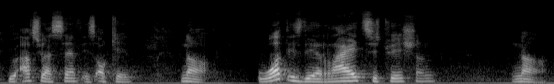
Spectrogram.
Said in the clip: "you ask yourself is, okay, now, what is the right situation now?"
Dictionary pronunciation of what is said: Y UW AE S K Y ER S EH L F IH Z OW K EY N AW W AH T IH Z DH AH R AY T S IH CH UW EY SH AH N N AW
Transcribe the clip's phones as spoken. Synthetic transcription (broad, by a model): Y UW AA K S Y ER S EH L F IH S OW K EY N AW W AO T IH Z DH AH R AY T S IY CH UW EY SH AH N N AW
